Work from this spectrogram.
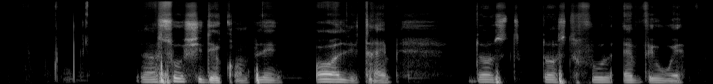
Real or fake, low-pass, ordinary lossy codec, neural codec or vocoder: fake; none; none; autoencoder, 48 kHz, 128 numbers a frame, DAC-VAE, trained on Japanese speech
